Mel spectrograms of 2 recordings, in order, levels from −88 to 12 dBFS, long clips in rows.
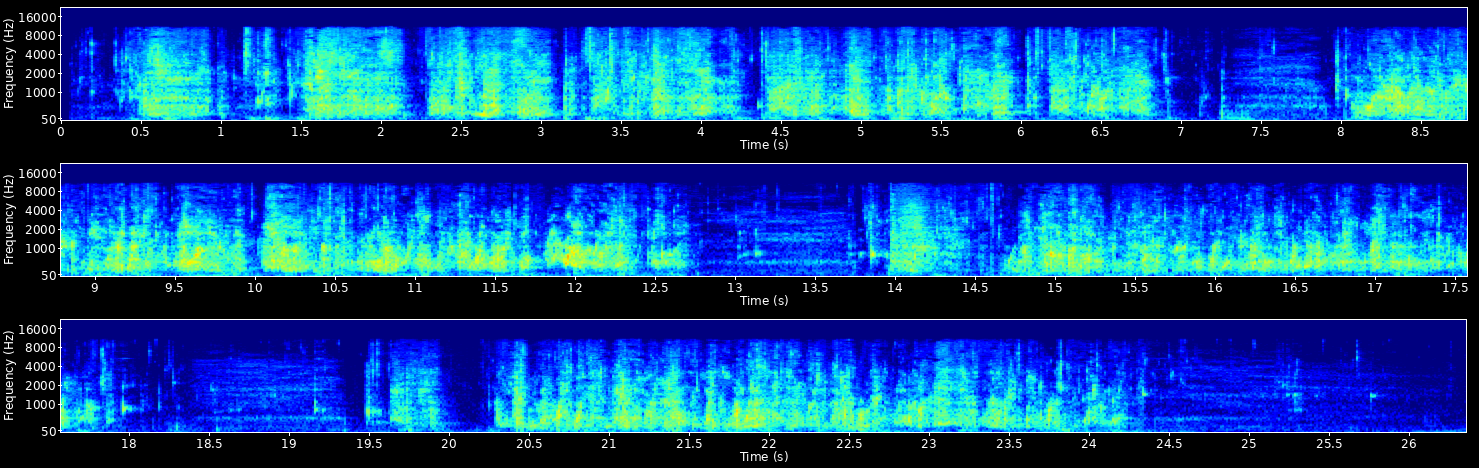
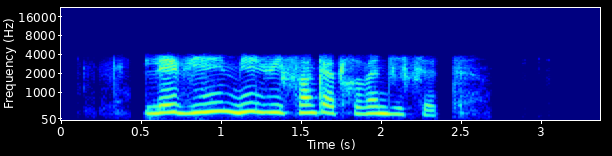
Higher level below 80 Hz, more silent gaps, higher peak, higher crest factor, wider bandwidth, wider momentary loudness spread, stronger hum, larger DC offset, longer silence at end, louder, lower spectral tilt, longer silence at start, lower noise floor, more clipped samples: first, -56 dBFS vs -78 dBFS; second, none vs 0.44-0.50 s; first, -6 dBFS vs -16 dBFS; first, 24 dB vs 16 dB; first, 11.5 kHz vs 4.2 kHz; about the same, 17 LU vs 15 LU; neither; neither; second, 0.6 s vs 0.8 s; about the same, -30 LUFS vs -30 LUFS; first, -3 dB/octave vs -1 dB/octave; second, 0.2 s vs 0.35 s; second, -63 dBFS vs -81 dBFS; neither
